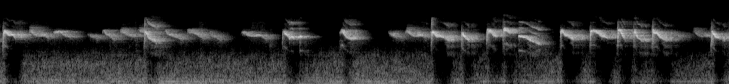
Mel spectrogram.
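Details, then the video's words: Oriental white-eye, or mata puteh, a hobby bird in a cage during wet weather, delivering a long sustained run of high twittering, slurred notes with very brief gaps. "Mata Puteh T Rex Buka Sing"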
